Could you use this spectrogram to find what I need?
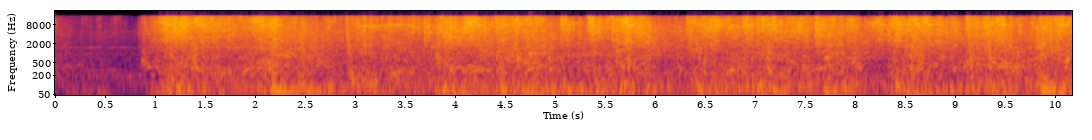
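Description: Swords clash and bones crack in a noisy fight.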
